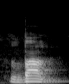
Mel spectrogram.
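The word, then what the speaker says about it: bomb: से इसको क्या पढ़ेंगे यहां पर देखिए बी साइलेंट होगा तो क्या पढ़ेंगे बम क्या पढ़ेंगे बम बम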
